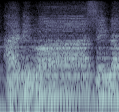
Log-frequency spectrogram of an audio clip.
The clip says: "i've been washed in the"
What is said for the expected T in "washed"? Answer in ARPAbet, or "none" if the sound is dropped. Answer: none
